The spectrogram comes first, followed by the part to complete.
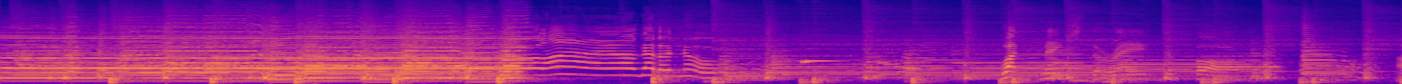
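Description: Big-band jazz orchestra playing a loud, sustained brass chord for about five seconds, which ends in a wavering slide. It is followed by a quieter instrumental passage with brass lines and sharp drum accents.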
